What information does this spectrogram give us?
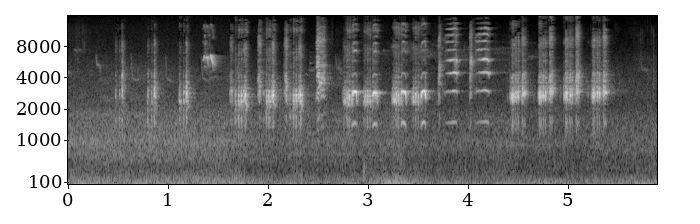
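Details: Great reed warbler (Acrocephalus arundinaceus), song.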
